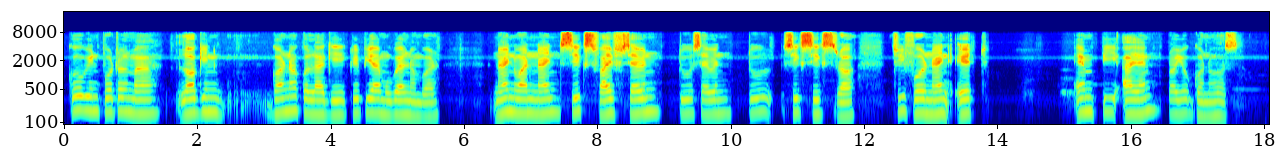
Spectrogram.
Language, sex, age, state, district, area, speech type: Nepali, male, 18-30, West Bengal, Kalimpong, rural, read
